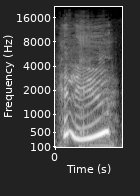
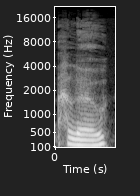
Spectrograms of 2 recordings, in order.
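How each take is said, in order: First: It is said in her normal voice. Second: It is said in a put-on deep man's voice.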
